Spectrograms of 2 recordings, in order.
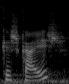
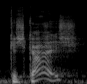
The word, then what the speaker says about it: Cascais: I grew up in a town called Cascais. Cascais?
